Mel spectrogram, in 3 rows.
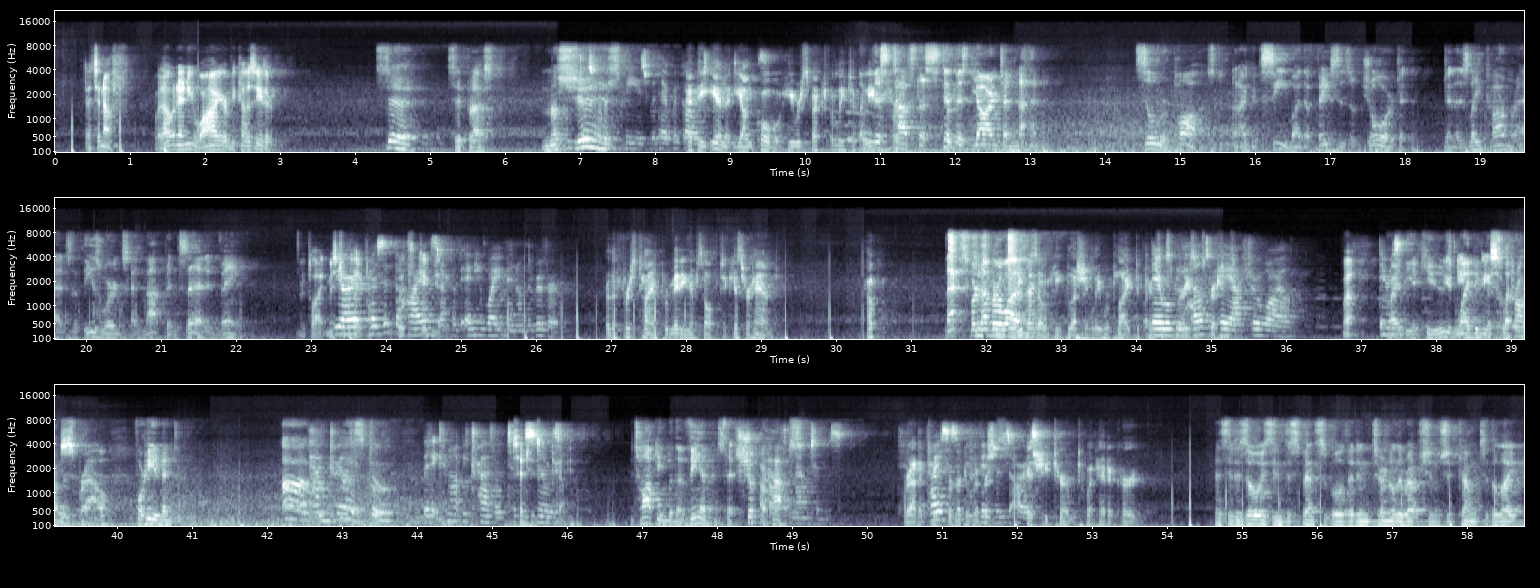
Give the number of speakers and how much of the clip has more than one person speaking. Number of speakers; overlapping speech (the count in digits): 5, about 28%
